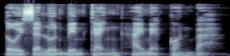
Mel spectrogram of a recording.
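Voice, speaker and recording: A man's voice: low-pitched, fairly even intonation, moderate pace. A man reading the lines of a soldier husband's ghost, tender and sorrowful.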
